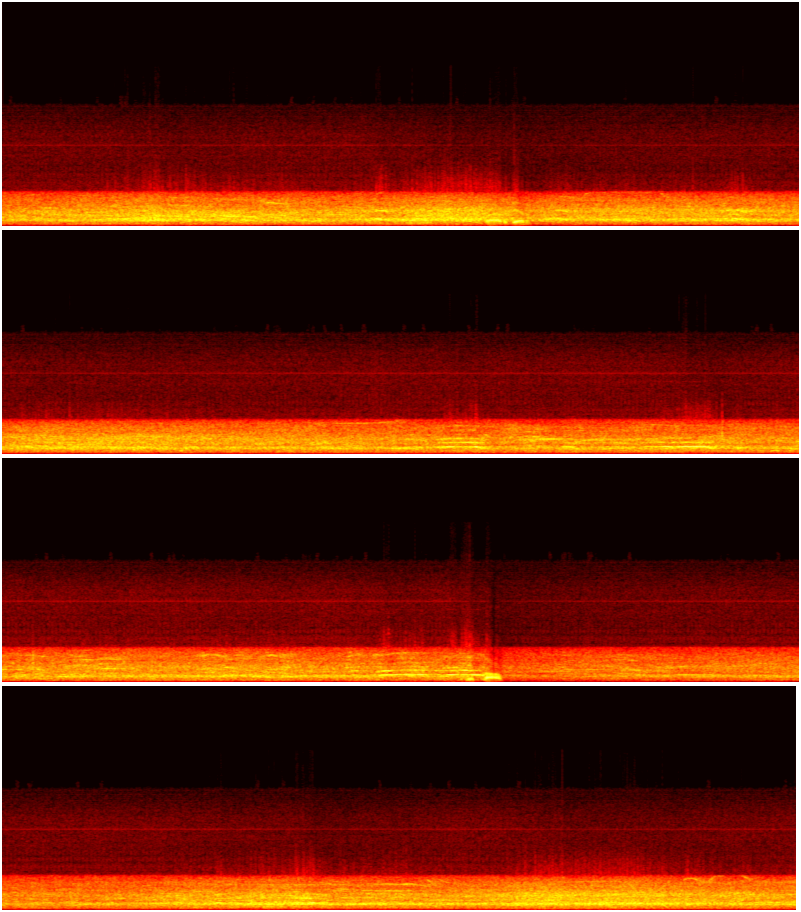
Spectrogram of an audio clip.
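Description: Arena crowd at an ice hockey game: a steady din of many voices with scattered shouts, heard through an old, muffled TV broadcast soundtrack. The noise drops suddenly about two-thirds of the way through, then carries on a little quieter.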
